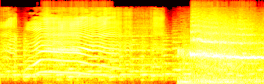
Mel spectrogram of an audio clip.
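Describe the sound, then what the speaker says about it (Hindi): A baby cries from inside a garbage bin in a cartoon comedy, with loud, wavering wails for about two and a half seconds before a rougher, noisier burst takes over. "अरे ये किसके रोने की आवाज है बेटा?"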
